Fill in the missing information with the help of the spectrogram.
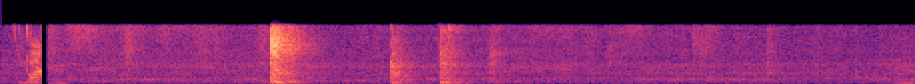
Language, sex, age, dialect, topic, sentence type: Bhojpuri, female, 51-55, Northern, banking, statement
